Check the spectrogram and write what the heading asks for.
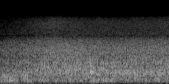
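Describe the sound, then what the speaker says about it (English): Man-made waterfall in a park, a steady broad rushing wash of falling water mixed with breezy wind buffeting the microphone, constant and fairly loud. "just enjoying the sound of the man-made waterfall in the background"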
